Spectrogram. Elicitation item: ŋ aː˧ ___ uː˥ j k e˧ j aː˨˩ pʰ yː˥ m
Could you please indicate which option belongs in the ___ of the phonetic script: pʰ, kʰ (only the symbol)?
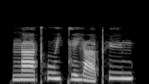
kʰ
